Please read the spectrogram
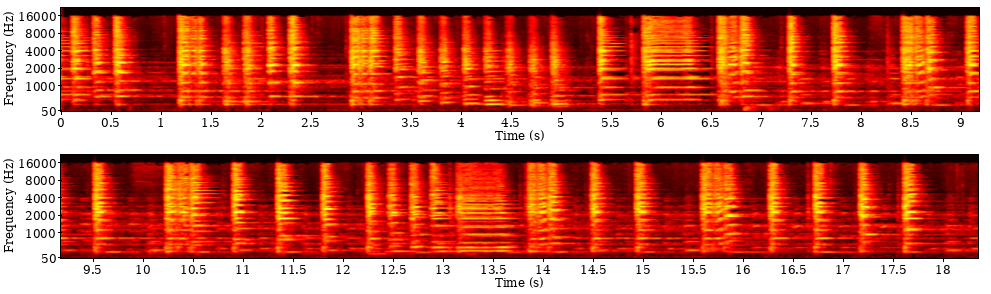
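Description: Solo violin, bowed, playing a quick tune of short, separate notes.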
